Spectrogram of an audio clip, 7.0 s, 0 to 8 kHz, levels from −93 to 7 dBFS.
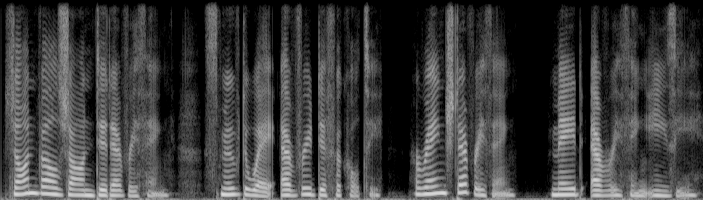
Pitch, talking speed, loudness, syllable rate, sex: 225 Hz, 110 wpm, -17 LUFS, 5.7 syllables/s, female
